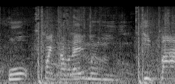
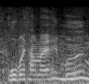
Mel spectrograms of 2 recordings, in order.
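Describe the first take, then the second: First: Mock outrage with a rising end; exasperated complaint. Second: Said in the usual way. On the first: Real, not acted. (ประชดโวยวายเสียงสูงขึ้นท้าย)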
